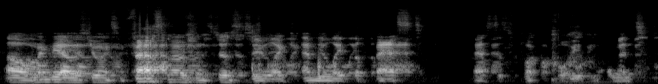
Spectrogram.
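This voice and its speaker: A man's voice: deep voice, little pitch movement, unhurried. A man reading scripted narration as the narrator of an amateur table read. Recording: roomy, distant mic with faint noise.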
